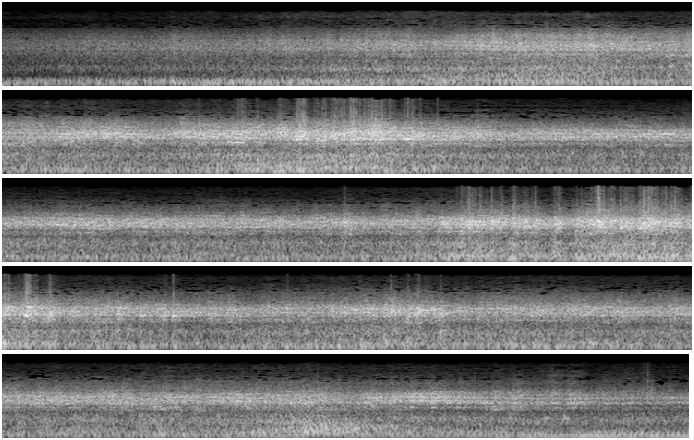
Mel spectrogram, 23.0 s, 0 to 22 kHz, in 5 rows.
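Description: A diesel-hauled express train, a WDM3D locomotive and its coaches, passing close by at speed. Its wheels run loud over the rails, growing louder from the start and swelling about six and thirteen seconds in, with a steady low hum near the end as the last car goes by.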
